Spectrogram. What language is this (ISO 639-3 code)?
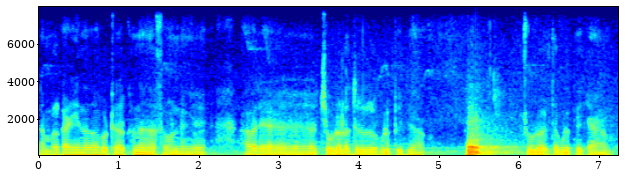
mal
